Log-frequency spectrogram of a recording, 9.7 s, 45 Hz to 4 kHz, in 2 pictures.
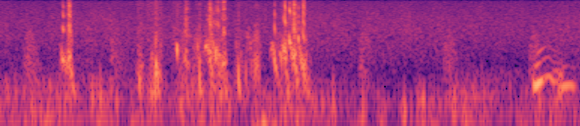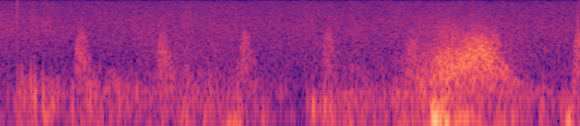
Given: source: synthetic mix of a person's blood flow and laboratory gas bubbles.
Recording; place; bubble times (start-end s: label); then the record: Doppler ultrasound of blood flow; subclavian vein
0.49-0.65 s: bubbles
1.14-1.35 s: bubbles
1.44-1.91 s: bubbles
1.95-2.18 s: bubbles
2.24-2.60 s: bubbles
From the record:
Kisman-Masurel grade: 222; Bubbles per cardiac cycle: several, 3 to 8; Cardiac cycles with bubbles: 10 to 50%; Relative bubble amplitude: moderate (0.250 to 0.450); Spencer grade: 2 (many but less than half of the cardiac periods contain bubble signals, singularly or in groups); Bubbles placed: anywhere in the cardiac cycle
